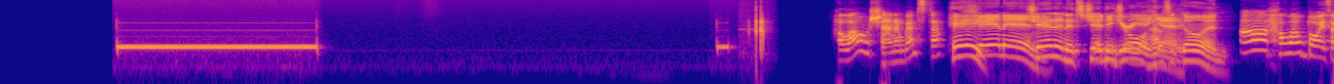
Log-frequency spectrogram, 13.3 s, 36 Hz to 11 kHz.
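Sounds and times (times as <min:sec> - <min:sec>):
steady loud telephone dial tone: 0:01.2 - 0:03.2, 0:07.2 - 0:07.7
telephone dialing tones and clicks: 0:07.2 - 0:07.7
speech: 0:08.4 - 0:13.3.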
